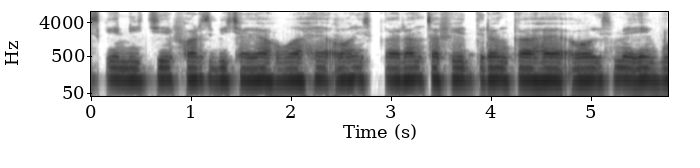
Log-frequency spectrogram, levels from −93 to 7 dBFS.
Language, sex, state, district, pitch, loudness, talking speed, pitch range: Hindi, male, Bihar, Kishanganj, 115 Hz, -16 LUFS, 175 wpm, 115-120 Hz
